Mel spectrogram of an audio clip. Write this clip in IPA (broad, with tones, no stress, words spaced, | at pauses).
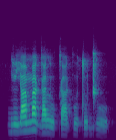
ɡĩ˧ja˦ ma˦˨ɡa˧ lu˨ka˨ku˨ tu˨d͡ʒu˨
